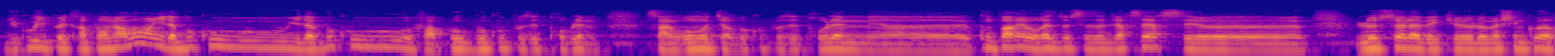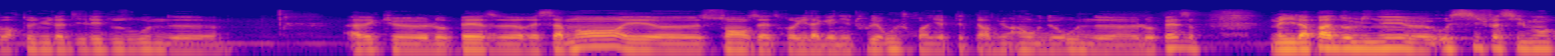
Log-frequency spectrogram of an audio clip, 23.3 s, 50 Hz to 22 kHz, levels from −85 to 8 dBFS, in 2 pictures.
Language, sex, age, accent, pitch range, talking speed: French, male, 20-39, French, 100-125 Hz, 225 wpm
